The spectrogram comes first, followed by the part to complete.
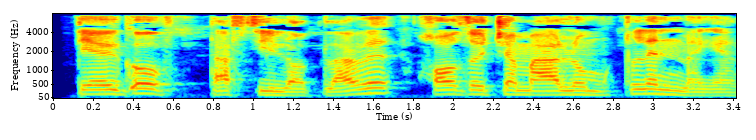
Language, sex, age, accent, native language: Uzbek, male, 18-24, Toshkent shahri, Uzbek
